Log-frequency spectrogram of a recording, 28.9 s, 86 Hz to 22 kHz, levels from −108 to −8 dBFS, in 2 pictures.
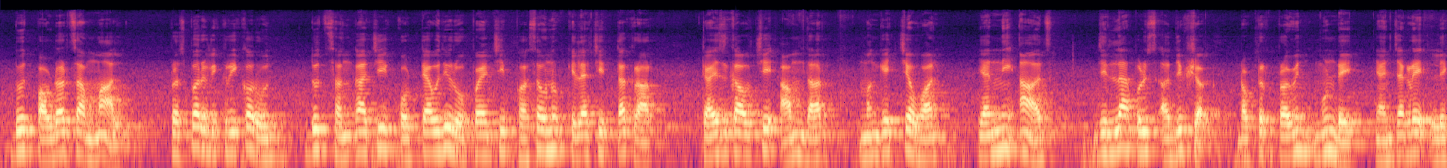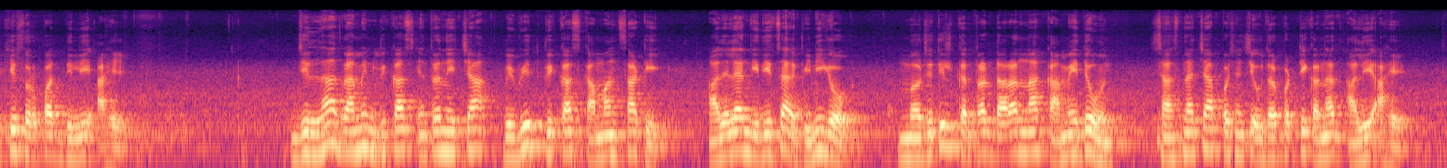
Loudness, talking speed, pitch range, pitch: -16 LUFS, 105 wpm, 120-150 Hz, 140 Hz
